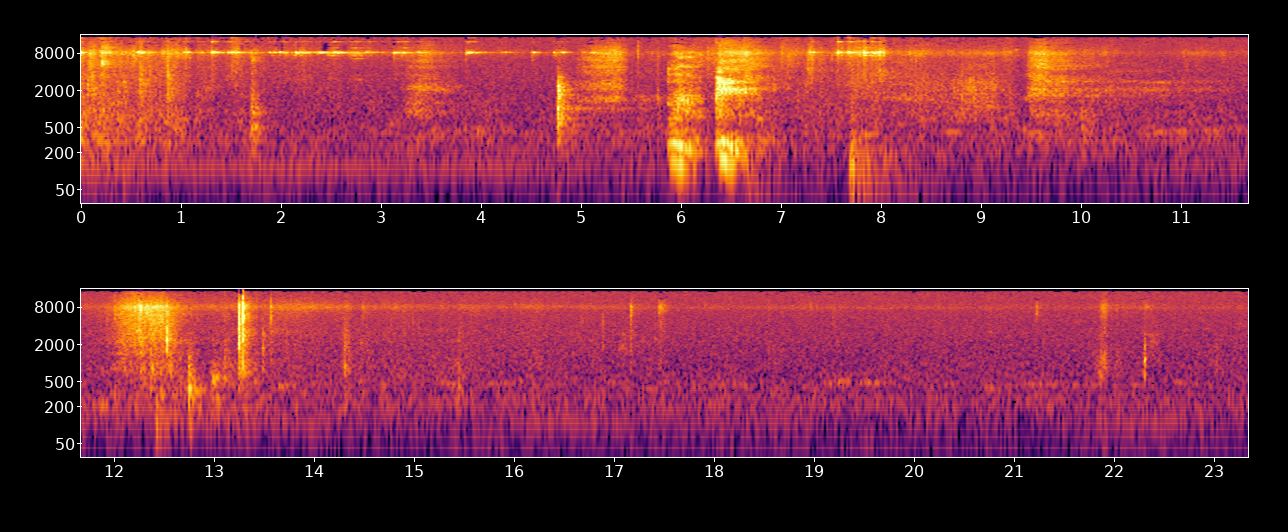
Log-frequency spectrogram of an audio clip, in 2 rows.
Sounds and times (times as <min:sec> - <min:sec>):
Inside, small room: 0:00.0 - 0:23.3.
